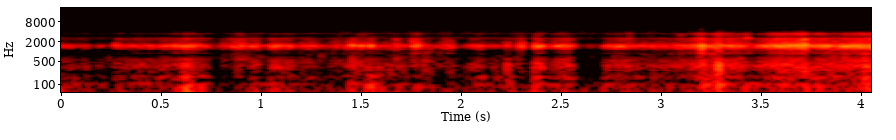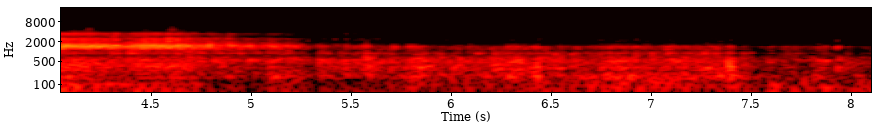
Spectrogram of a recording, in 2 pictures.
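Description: Muffled underwater ambience picked up by a submerged camera in a shallow weedy pond: a low rumble of water movement with scattered faint knocks, swelling a few seconds in and easing toward the end.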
